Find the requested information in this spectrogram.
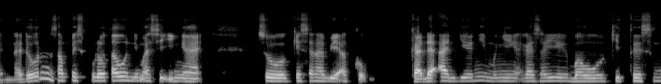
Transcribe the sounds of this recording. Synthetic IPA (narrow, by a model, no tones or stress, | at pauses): nadaoɾaŋsampajsə̥pulʊht̪aɦʊndimasɪhiŋat̪̚ | sokesanabia̰kʊp̚ | kəadaʔandiəniməŋiŋat̪̚kans̬ajəbaɦwəkit̪əsəm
